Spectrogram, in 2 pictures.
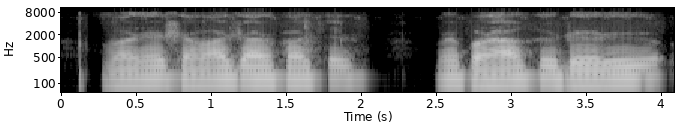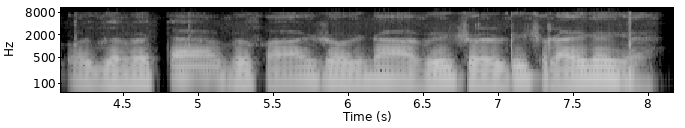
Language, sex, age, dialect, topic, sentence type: Hindi, male, 60-100, Kanauji Braj Bhasha, agriculture, statement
